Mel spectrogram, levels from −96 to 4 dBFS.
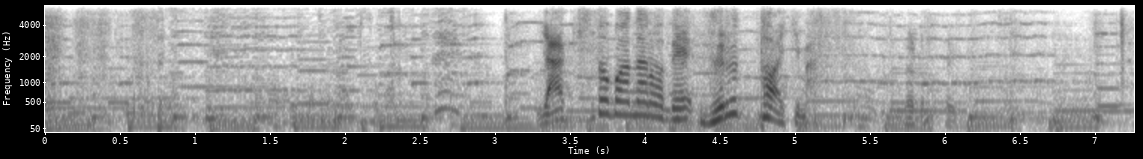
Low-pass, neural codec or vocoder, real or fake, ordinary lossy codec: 5.4 kHz; none; real; Opus, 16 kbps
